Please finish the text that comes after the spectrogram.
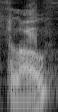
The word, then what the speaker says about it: hello: Ejemplo, decimos hello, el acento siempre en la segunda sílaba.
